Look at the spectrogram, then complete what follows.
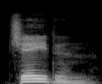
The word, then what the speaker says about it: Jaydin: It's pronounced as Jaydin. Jaydin. Jaydin. To pronounce it correctly, emphasize the J and then smoothly transition into the din sound.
